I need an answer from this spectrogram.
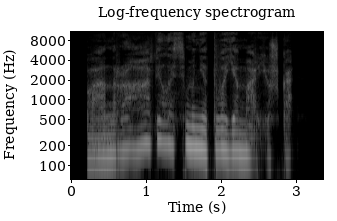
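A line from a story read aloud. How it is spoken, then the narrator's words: Spider's hiss. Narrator (Russian): прошипела паучиха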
